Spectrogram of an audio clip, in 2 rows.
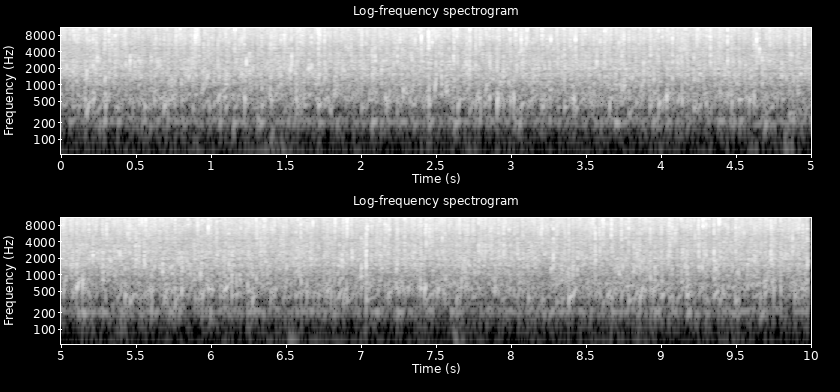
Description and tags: Water Stream - Small Fountain - Close Recording (loop)
Gear : Zoom H5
